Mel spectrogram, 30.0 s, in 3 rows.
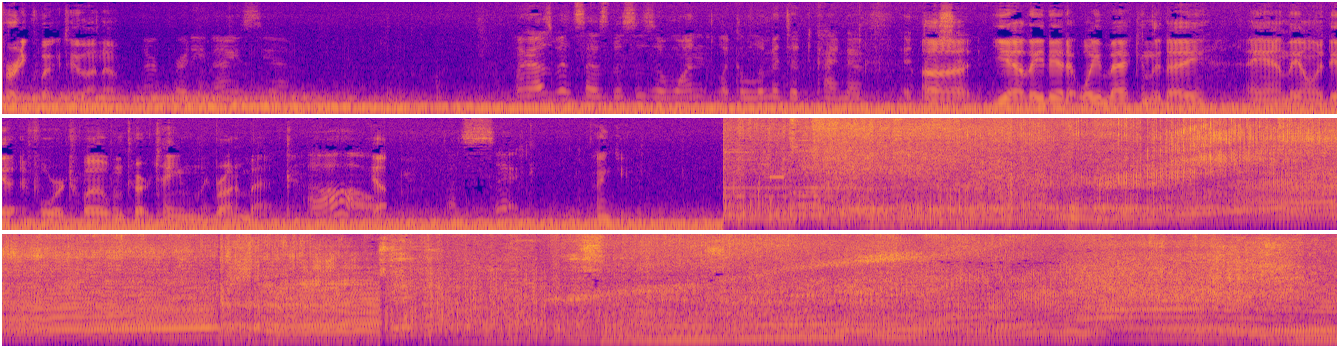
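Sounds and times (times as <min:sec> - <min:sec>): car engine accelerating through gears: 0:14.3 - 0:30.0.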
